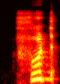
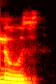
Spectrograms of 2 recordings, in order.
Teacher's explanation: First one having the short oo and lose having the long u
